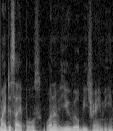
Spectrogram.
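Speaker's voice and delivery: ordinary talk, nothing marked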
